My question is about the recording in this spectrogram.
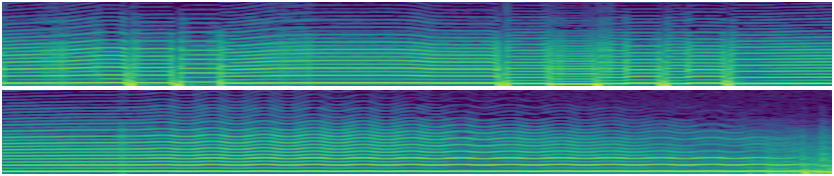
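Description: Distorted electric guitar played on the bridge pickup with the tone knob rolled off, giving a darker sound. A few quick, choppy notes lead into a long, loud sustained note that wavers slightly as it rings out.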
